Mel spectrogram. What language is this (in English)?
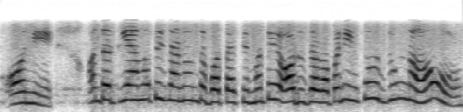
Nepali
